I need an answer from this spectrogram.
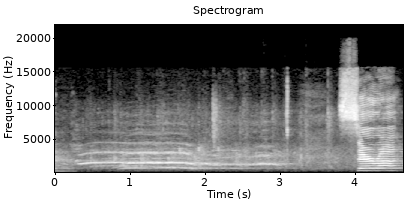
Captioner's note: crowd cheering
